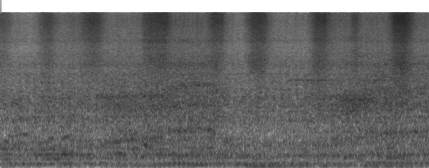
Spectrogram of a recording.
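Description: Motorcycle engine running steadily at low speed, a continuous low hum, with faint voices in the background.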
